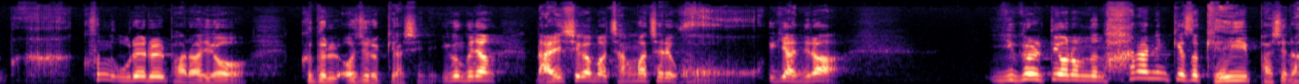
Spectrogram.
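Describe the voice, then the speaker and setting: A man preaching a children's sermon, animated, often asking the children questions. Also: fairly high pitch. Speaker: children's pastor.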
